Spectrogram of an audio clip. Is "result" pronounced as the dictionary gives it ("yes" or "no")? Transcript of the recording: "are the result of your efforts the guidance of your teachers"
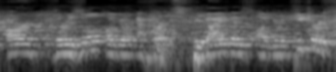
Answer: yes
